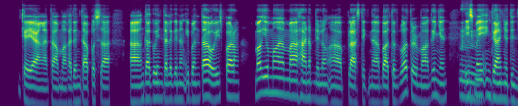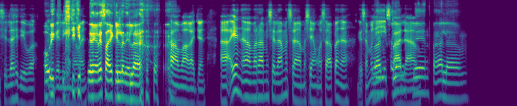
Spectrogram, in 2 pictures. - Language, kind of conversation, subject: Filipino, podcast, Ano ang simpleng paraan para bawasan ang paggamit ng plastik sa araw-araw?
- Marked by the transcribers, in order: laugh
